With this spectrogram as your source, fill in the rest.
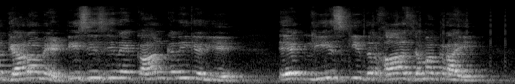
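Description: From 3.25 to 5.06 s, GSM signalling bursts intrude. A nearby phone's radio pulses get rectified, giving galloping ticks and 217 Hz buzzes, roughly 25 dB down.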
